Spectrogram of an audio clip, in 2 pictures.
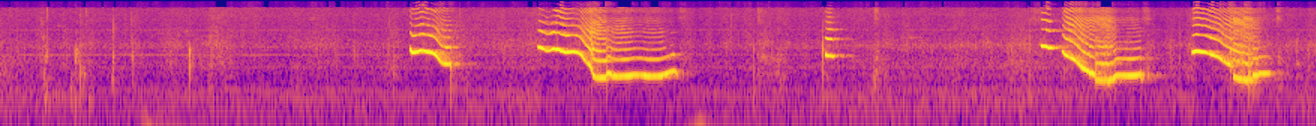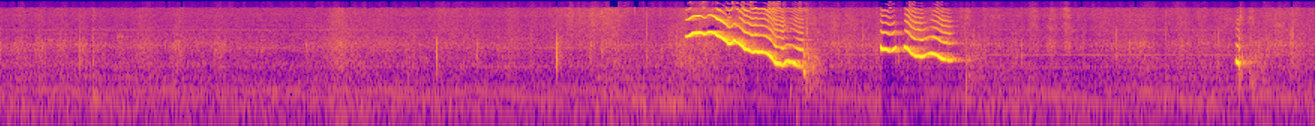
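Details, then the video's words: Bingo, a pet otter, squeaks nonstop when shown his orange towel. The cries are piercing and quavering, swooping steeply downward, and come in clusters of two or three separated by several seconds of quiet indoor background. "【カワウソ ビンゴ】キューキュー鳴くのがとまらない(Otter Bingo makes squeaky noise when he see his orange napkin)"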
